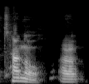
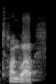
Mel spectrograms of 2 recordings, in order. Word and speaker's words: Tonwell: As pronounced as tunnel, not Tonwell.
